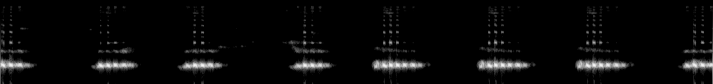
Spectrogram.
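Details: Lineated barbet calling for a mate, giving mellow, throaty hoots, each a quick bubbling trill, repeated steadily about once a second; no other sounds stand out.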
